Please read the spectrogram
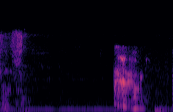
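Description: A person clears their throat once, briefly, about one and a half seconds in, heard over a video-call connection with a faint low hum underneath.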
